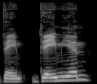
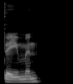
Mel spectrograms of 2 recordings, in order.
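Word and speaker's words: Damian: I like how you said Damien. Don't forget the I. It's a little Damon. Matt Damon.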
